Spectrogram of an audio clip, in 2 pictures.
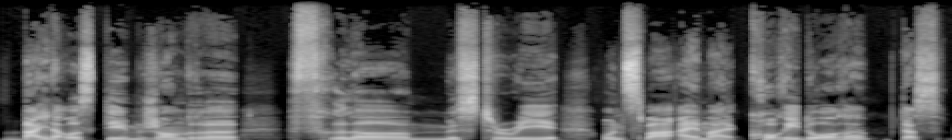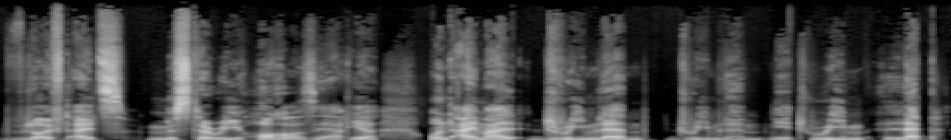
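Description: A man's voice: mid-range voice, lively intonation, slow pace, dry recording, clean studio sound. A man giving a casual, colloquial spoken review as a podcast host, enthusiastic and fond of emphatic repetition.

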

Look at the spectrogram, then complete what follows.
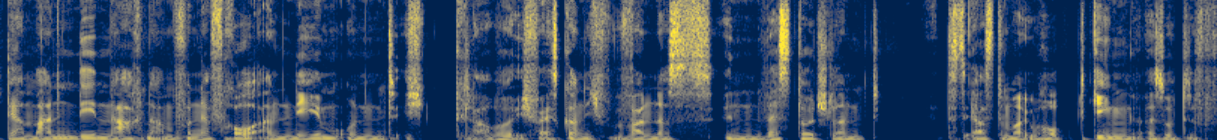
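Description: A man's voice: low-pitched, fairly even intonation, moderate pace, dry recording, clean studio sound. A man hosting a podcast, chatting casually and readily breaking into laughter. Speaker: podcast host.

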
